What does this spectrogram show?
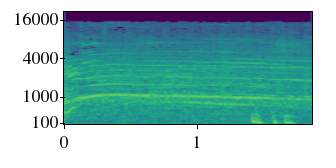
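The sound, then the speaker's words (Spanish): A party crowd at a 15th birthday party cheers loudly and steadily after someone announces 'se acabó el recreo', with many high voices shouting and whooping together in a dense, continuous roar, and a few brief low voice bursts near the end. “ahí va y dice, este, se acabó el recreo y la gente, aplaude.”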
